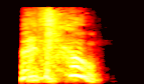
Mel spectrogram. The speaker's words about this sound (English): I'm going to sneeze.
